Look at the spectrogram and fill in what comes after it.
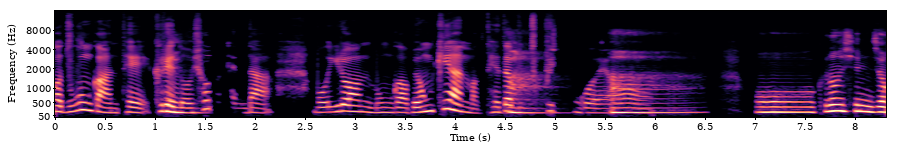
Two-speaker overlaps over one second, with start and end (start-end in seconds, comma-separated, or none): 4.5-6.0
